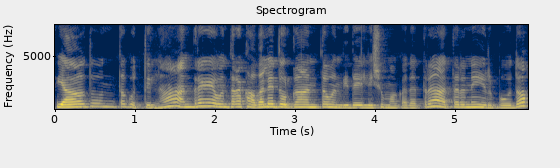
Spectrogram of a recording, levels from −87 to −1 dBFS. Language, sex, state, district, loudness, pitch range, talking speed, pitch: Kannada, female, Karnataka, Shimoga, -19 LUFS, 220-260 Hz, 130 wpm, 235 Hz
